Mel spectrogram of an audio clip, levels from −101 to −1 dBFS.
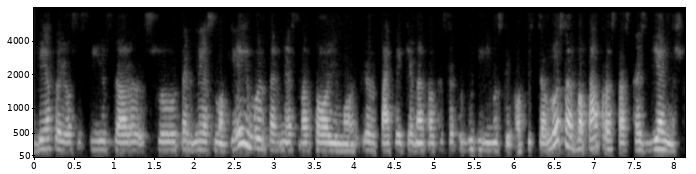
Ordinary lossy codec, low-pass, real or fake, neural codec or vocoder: AAC, 48 kbps; 7.2 kHz; fake; vocoder, 22.05 kHz, 80 mel bands, WaveNeXt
